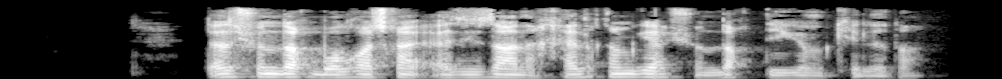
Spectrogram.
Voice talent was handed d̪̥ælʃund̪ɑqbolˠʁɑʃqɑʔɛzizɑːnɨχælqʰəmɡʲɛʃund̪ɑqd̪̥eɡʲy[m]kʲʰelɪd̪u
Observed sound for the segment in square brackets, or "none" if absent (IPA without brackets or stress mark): m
